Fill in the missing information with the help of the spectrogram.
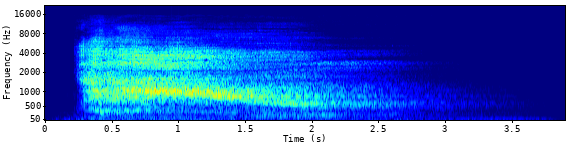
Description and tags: Man screams in pain - in a big hall
Man's cry of pain in a large hall with reverberation
before, human, scream, reverberation, hall, from, great, pain, man, male, voice, screams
